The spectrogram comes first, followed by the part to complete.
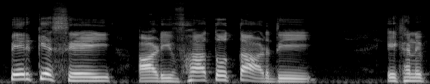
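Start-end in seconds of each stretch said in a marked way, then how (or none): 0.1-3.0 very slow, careful Italian question; slow Italian model. Shown as a demonstration. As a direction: stretch arrivato tardi for learners. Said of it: "এই বাক্যের Italian ভাষা হবে".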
